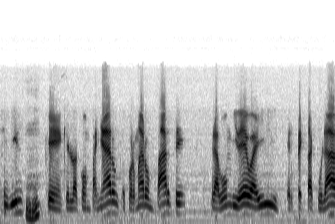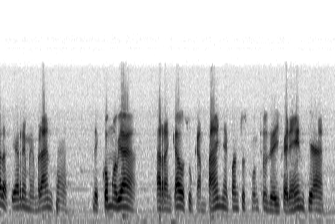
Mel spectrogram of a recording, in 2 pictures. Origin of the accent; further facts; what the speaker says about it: Sinaloa, Mexico; los sinaloenses somos mexicanos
